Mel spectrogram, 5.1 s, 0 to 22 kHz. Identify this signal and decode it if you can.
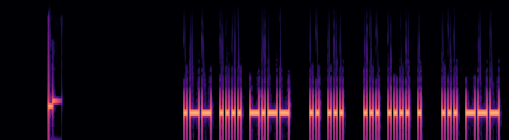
Morse code, heard as a keyed tone, about 40 wpm, 700 Hz. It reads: WHY IS SHE SO
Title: Sentences from Top 1200 Words 40wpm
